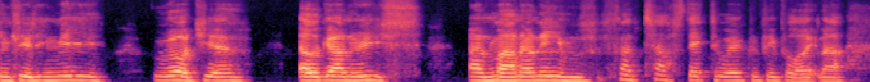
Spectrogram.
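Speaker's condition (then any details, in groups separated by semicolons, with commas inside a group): Cerebral palsy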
